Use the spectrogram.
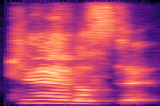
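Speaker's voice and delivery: candlestick said high while rocking back; strained demo voice. Shown as a demonstration. Coach demonstrating candlestick to kids, strained high. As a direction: squeeze candlestick out high as legs go up. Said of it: "you're gonna go like this".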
